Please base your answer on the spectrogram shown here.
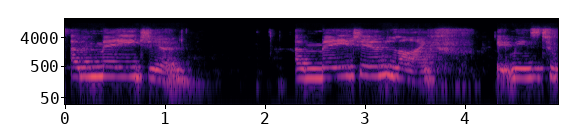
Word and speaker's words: Amagian: I can't even spell it. What? So, Lynn, tell us more. It's Amagian.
